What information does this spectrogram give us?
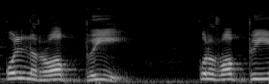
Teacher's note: اب یہ جیسے کہ انہوں نے اگزامپل دی ہوئی ہے کل ربی میں ادغام متقاربین ہو رہا ہے کیونکہ دو حروف قریب المخرج کے لام اور را اس طرح جمع ہوئے ہیں کہ پہلا جو لام و ساکن ہے دوسرا حرف جو را و متحرک ہے، لہٰذا ہم لام ساکن کو را متحرک میں ملا کر مشدد پڑھنے کو ادغام متقاربین کہتے ہیں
